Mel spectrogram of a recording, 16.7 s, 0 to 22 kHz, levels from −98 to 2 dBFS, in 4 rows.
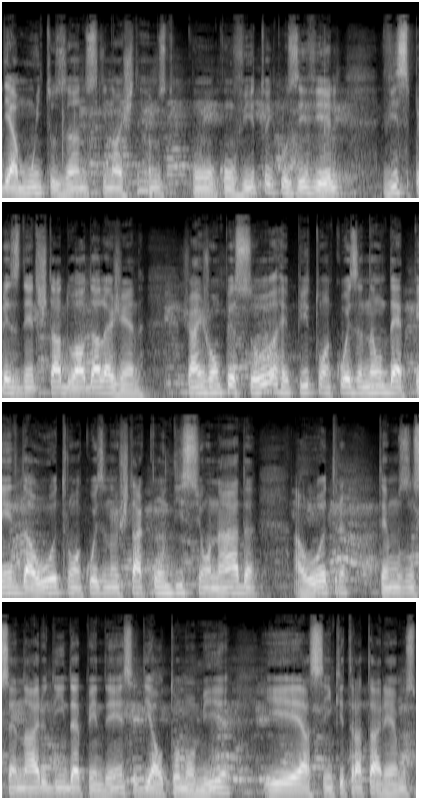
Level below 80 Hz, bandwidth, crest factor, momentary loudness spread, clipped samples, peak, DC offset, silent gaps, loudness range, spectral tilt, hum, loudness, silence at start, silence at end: -54 dBFS; 15.5 kHz; 16 dB; 10 LU; under 0.1%; 0 dBFS; under 0.1%; none; 3 LU; -5.5 dB/octave; none; -17 LUFS; 0 s; 0 s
